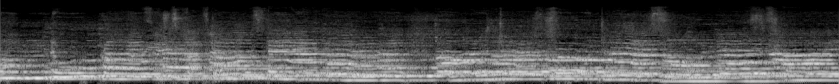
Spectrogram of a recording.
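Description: A small virtual choir of women's voices singing a German hymn in parts. Each singer was recorded separately at home, and the parts were mixed together. A lower sustained note comes in near the end.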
